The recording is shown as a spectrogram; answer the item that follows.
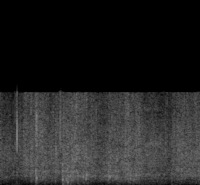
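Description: Plastic bubble-wrap sleeve crinkling and rustling as hands handle it, with a few faint clicks in the first second.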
